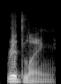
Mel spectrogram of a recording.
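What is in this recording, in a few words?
"riddling", American English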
